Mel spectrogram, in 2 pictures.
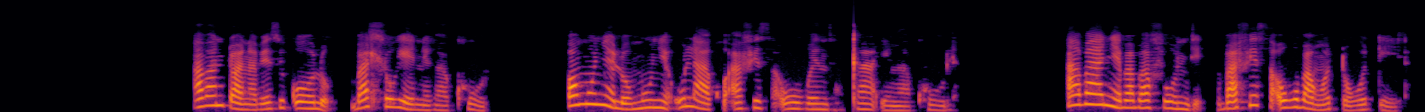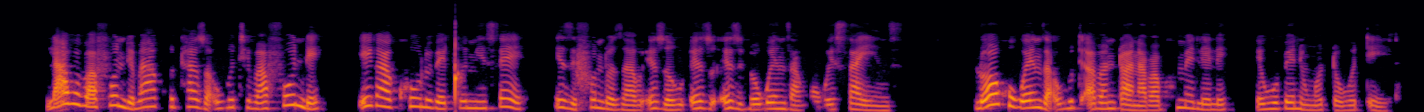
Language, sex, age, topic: North Ndebele, female, 25-35, health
